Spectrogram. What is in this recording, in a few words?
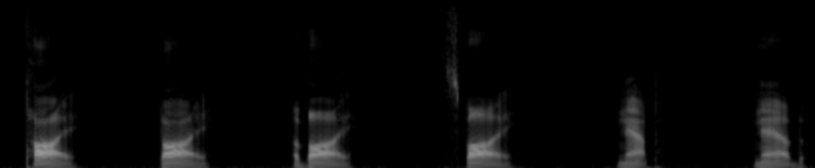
English bilabials; Phonetics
